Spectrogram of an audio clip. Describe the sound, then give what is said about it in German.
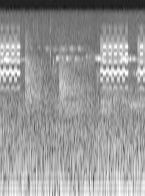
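Mobile phone ringing with a bright electronic trill in repeated bursts, one at the start and two more near the end, over a steady low rumble. “Dein Handy. Entschuldigung, ich hätte es gleich ausstellen sollen.”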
